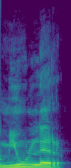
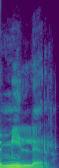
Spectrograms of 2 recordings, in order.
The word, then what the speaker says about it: Müller: Infatti, fu acquistato Luis Antonio Correa da Aosta, detto Miller, che ho sempre chiamato Müller, ma che in realtà si pronuncia Miller .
